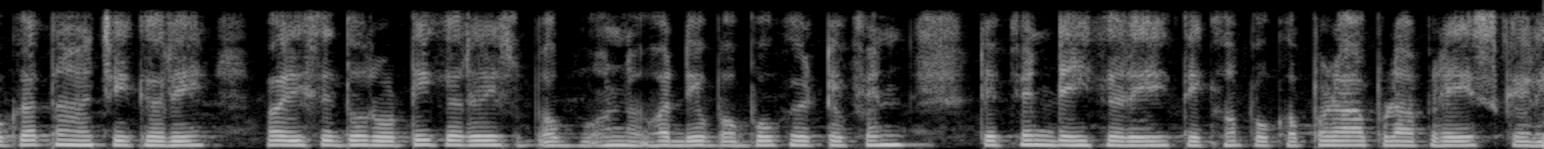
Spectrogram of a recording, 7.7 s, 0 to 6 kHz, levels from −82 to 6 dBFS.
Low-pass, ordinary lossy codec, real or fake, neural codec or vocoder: 5.4 kHz; none; fake; codec, 16 kHz, 4 kbps, FreqCodec, larger model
